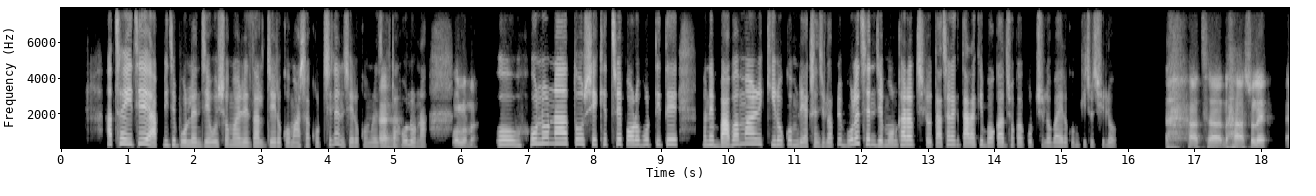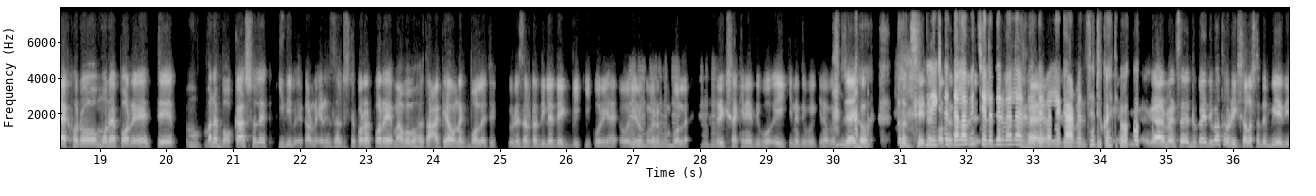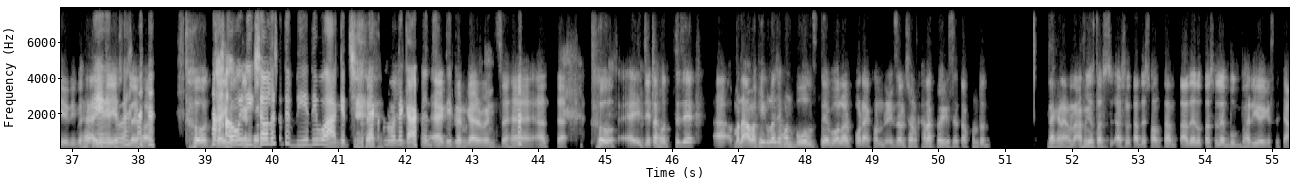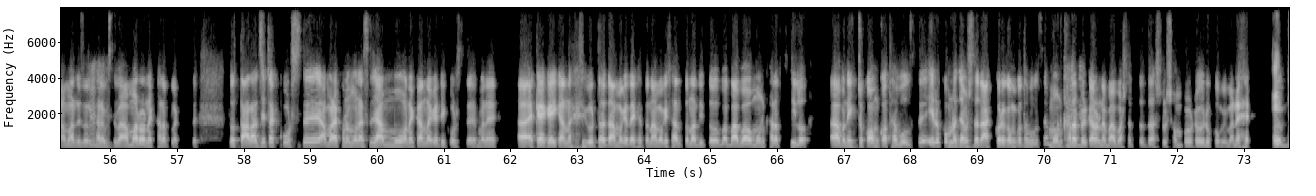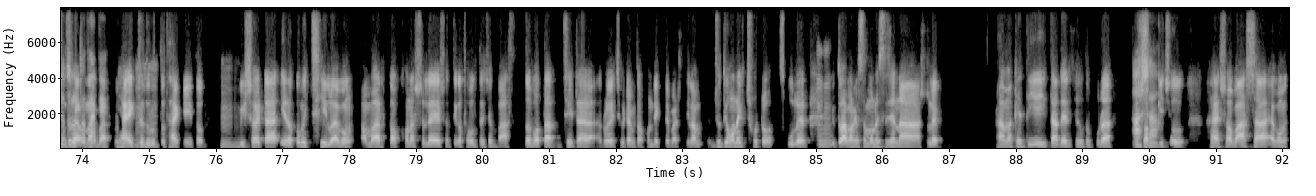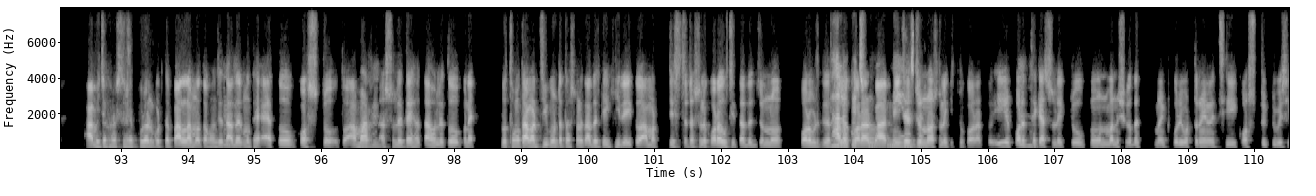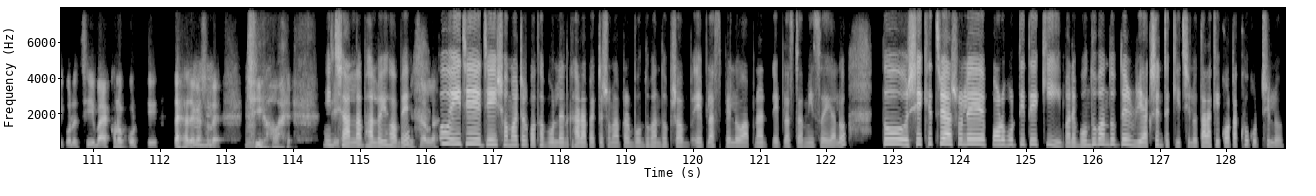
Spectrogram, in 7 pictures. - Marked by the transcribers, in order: chuckle; laughing while speaking: "রিকশা চালাবি, ছেলেদের বেলায় আর মেয়েদের বেলায় গার্মেন্টসে ঢুকায় দিবো"; chuckle; laughing while speaking: "আ ওই রিক্শাওয়ালার সাথে বিয়ে … গার্মেন্টসে দিয়ে দিব"; chuckle; laughing while speaking: "এখন গার্মেন্টসে হ্যাঁ, আচ্ছা। তো"; chuckle; laughing while speaking: "কান্নাকাটি করতে হয়তো"; scoff; other background noise; laughing while speaking: "কি হয়!"
- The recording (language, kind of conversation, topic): Bengali, podcast, আপনি কীভাবে হার না মানার মানসিকতা গড়ে তুলেছেন?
